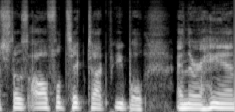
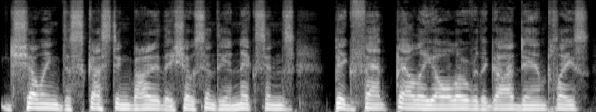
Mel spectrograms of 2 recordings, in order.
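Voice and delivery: ordinary delivery

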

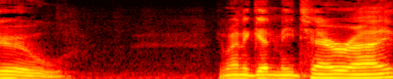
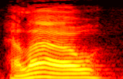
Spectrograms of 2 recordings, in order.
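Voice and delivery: loud, raised-pitch hello; calling out; 5 semitones higher, 6 dB louder than usual. Real, not acted. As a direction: call out to see if anyone is listening. Calling to silent chat room listeners.

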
